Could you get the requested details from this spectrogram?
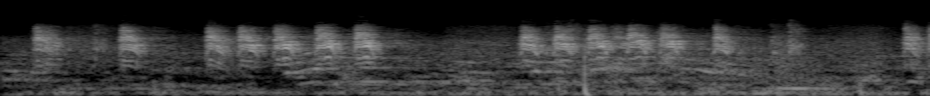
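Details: Nest of young sparrows producing clusters of fast, thin, harsh chirps, broken by short pauses and a single loud click.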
